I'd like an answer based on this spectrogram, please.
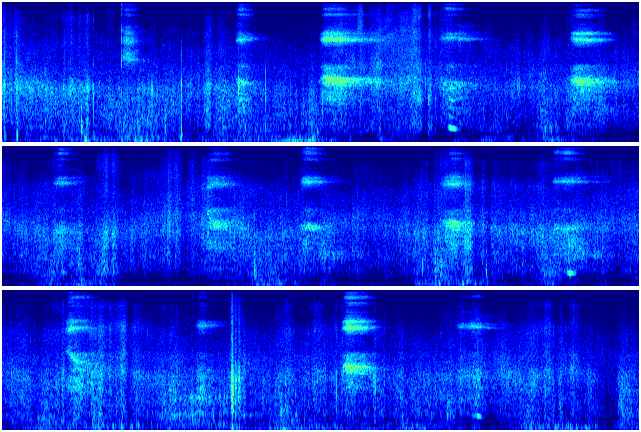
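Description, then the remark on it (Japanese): Steady rain pours down, a dense continuous hiss broken by frequent sharper splats and drips at irregular intervals, with no voices. “本当にいい雨の音。”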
